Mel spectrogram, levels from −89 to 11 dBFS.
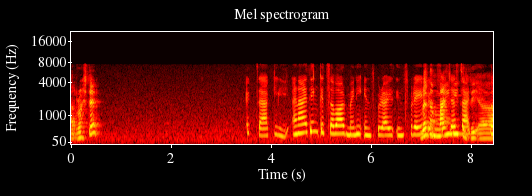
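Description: No technical faults are audible in this speech.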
